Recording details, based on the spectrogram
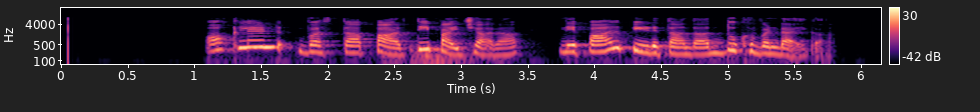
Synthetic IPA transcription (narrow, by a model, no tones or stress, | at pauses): ɔːklɛ̃ːɳɖʋəst̪aːpaːɾt̪iːpaːiːt͡ʃa̰ːɾaː | neːpaːlpiːɽt̪ãːd̪aːd̪ʊkʰbə̃ɳɖaːḛːɡa̰ː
